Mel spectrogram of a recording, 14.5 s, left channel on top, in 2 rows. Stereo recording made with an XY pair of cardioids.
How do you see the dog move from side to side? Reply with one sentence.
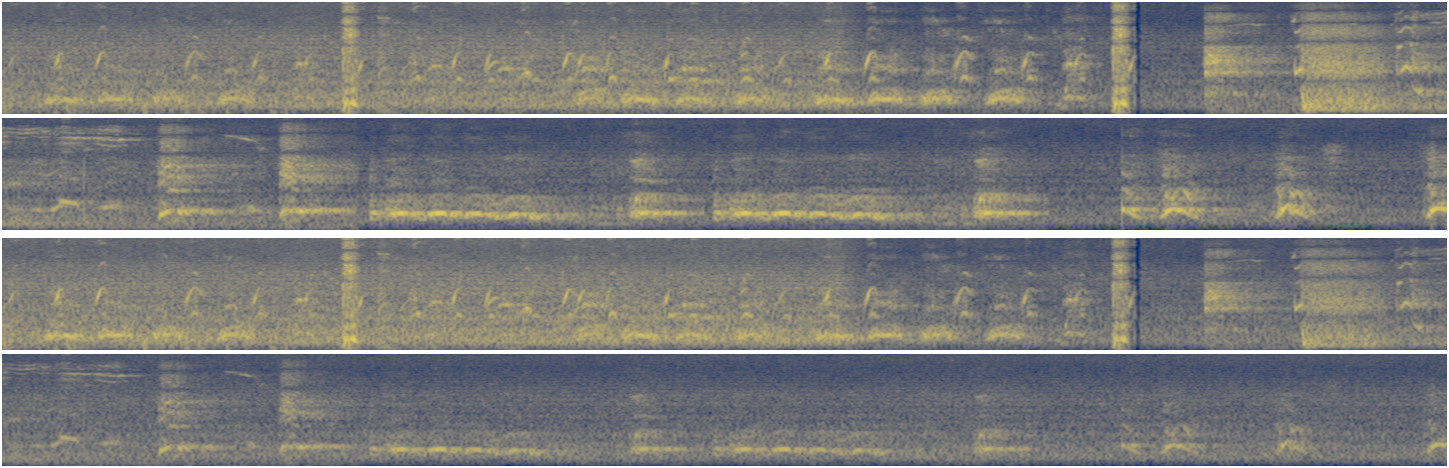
In this clip you hear the dog go from the right side to the left.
